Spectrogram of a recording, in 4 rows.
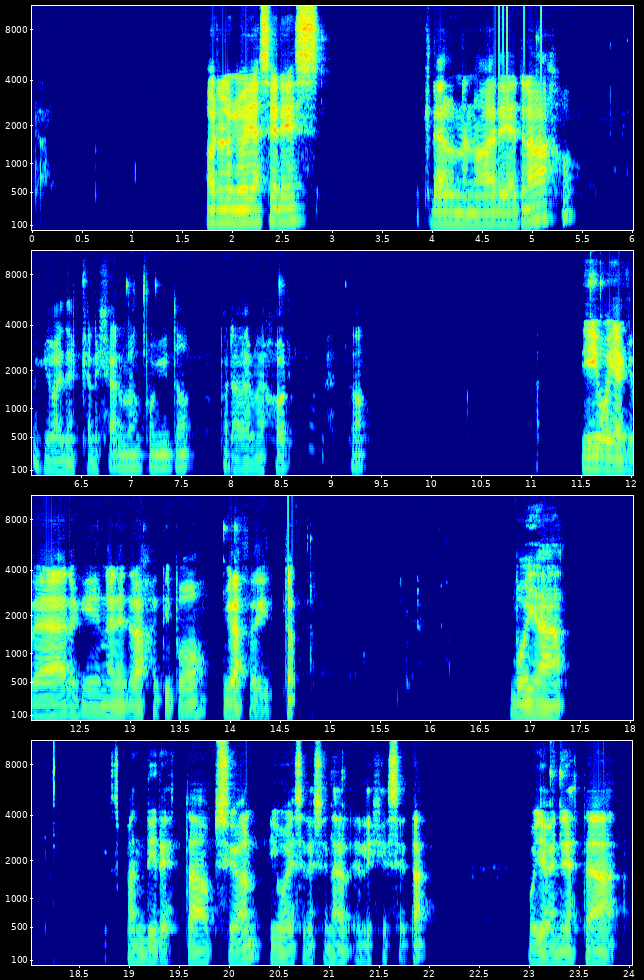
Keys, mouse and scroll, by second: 0.9 Escape, 2.7-5.8 drag, 5.8-9.0 ctrl+middle drag, 9.0-14.5 drag, 14.8-18.1 ctrl+middle drag, 18.1 click, 20.8 click, 23.0-24.0 drag.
